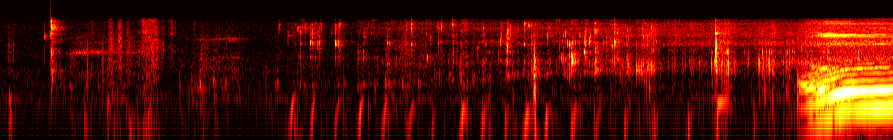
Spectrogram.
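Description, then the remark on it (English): Carrot, ginger and blood orange kombucha glugs into a Pilsner glass filled with ice in a quick, steady run of gurgles and faint clinks, ending in a louder pour whose pitch climbs as the glass fills. “So, got me my Pilsner glass filled with ice. Let's open this bad boy up.”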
